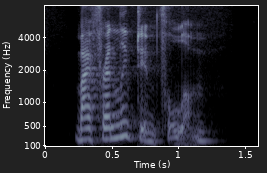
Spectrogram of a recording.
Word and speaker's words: Fulham: Um my friend lived in Fulham. Ah. Which I thought was pronounced Fulham.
